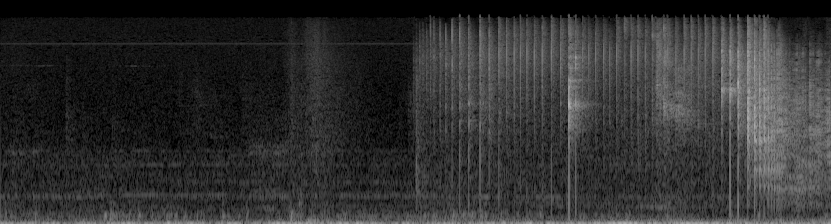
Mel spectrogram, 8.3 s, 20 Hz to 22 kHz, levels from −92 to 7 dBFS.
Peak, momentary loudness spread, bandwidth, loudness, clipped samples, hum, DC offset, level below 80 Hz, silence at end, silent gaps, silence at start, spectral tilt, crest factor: -2 dBFS; 26 LU; 17 kHz; -27 LUFS; under 0.1%; none; under 0.1%; -44 dBFS; 0 s; none; 0 s; 1 dB/octave; 32 dB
